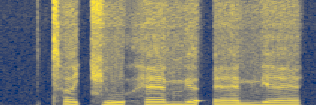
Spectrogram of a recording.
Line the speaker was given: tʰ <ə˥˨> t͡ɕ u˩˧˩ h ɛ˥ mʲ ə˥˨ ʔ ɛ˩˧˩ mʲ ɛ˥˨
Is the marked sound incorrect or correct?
correct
